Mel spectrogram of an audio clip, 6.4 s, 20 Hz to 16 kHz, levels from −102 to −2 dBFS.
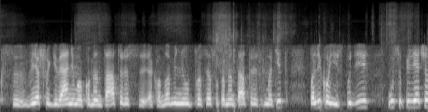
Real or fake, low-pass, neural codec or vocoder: real; 14.4 kHz; none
